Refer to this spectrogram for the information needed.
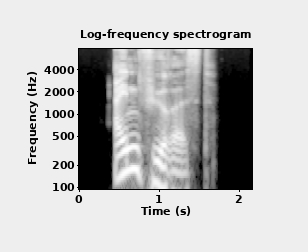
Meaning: second-person singular dependent subjunctive I of einführen
- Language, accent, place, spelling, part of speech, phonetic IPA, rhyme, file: German, Germany, Berlin, einführest, verb, [ˈaɪ̯nˌfyːʁəst], -aɪ̯nfyːʁəst, De-einführest.ogg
